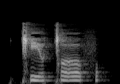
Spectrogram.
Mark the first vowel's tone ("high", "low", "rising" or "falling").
high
